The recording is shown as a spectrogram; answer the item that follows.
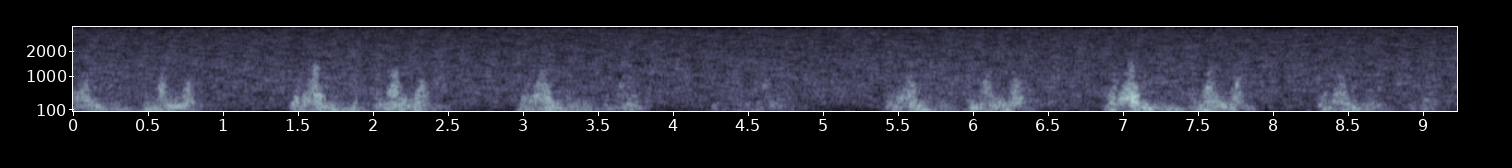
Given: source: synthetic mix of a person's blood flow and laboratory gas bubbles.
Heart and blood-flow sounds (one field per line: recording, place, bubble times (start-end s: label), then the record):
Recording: Doppler ultrasound of blood flow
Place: precordium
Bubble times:
1.86-1.91 s: bubbles
From the record:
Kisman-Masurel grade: 111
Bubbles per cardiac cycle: 1 to 2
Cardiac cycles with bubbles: 1 to 10%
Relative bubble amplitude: barely perceptible (0.100 to 0.250)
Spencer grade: 1 (occasional bubble signal discernible with the cardiac motion signal, with majority of cardiac periods free of bubbles)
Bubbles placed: anywhere in the cardiac cycle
